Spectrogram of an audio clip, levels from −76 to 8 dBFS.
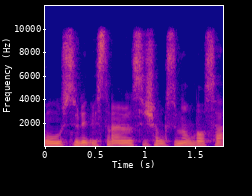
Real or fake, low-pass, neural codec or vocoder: fake; 9.9 kHz; autoencoder, 22.05 kHz, a latent of 192 numbers a frame, VITS, trained on one speaker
